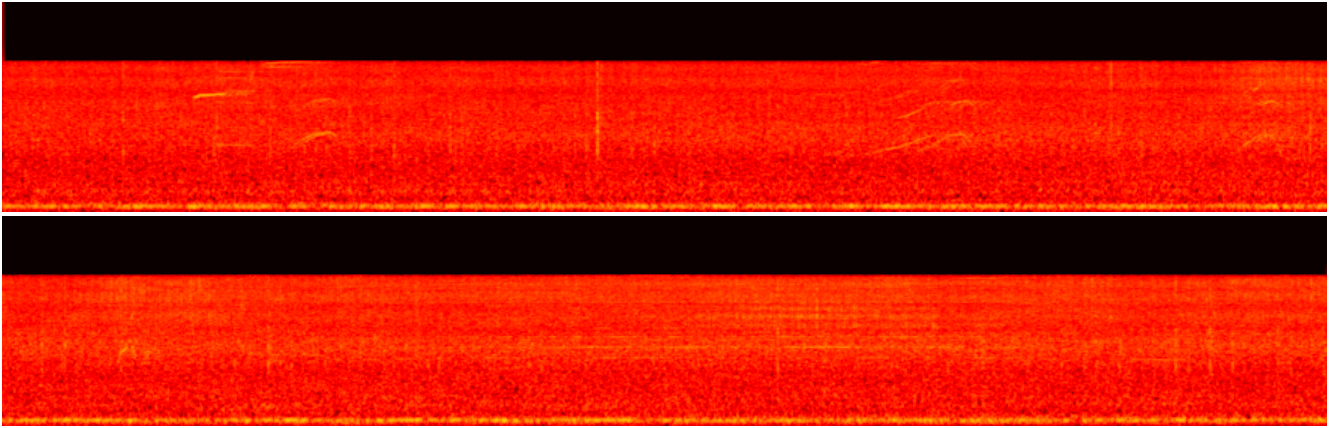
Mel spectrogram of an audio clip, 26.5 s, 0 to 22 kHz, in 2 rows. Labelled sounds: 8.6	9.4	killer whale, 7.3 to 8.0 kHz

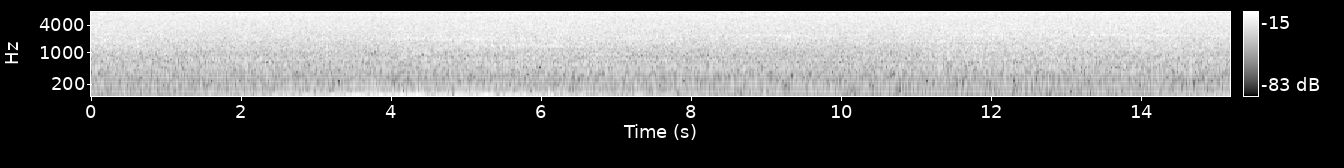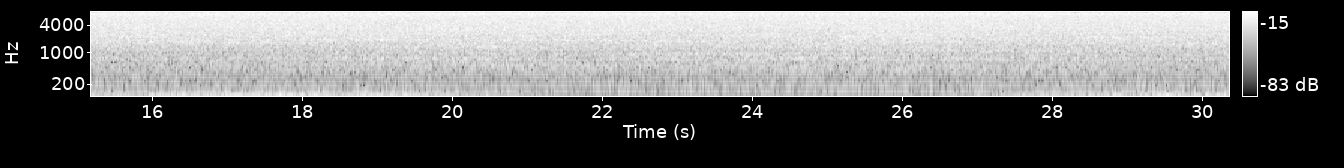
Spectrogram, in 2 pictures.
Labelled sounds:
0.0	0.3	vessel noise, 1.5 to 1.8 kHz

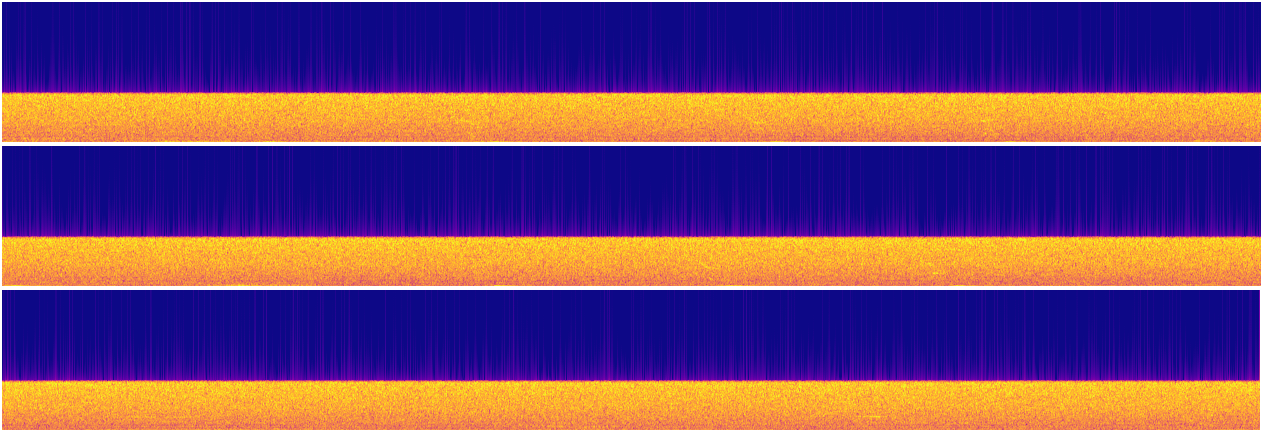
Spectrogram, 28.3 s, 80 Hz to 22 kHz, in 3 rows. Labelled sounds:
25.3	25.6	humpback whale, 2.2 to 2.4 kHz

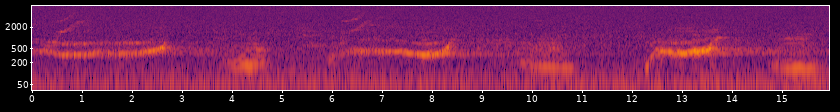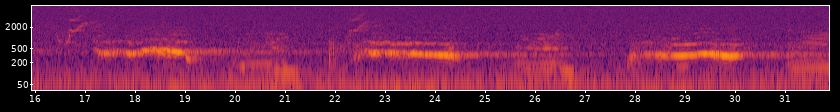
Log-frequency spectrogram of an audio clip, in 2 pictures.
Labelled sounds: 0.5	0.9	killer whale, offshore, 1.3 to 3.5 kHz
6.2	6.8	killer whale, offshore, 1.5 to 5.7 kHz
13.0	13.4	humpback whale, 0.80 to 0.93 kHz
13.7	14.0	humpback whale, 0.83 to 1.1 kHz
16.0	16.4	humpback whale, 0.86 to 1.1 kHz
16.6	17.2	killer whale, offshore, 0.80 to 5.7 kHz
22.3	22.7	killer whale, offshore, 1.5 to 3.7 kHz
29.1	29.5	humpback whale, 1.3 to 1.5 kHz
31.5	31.8	humpback whale, 0.90 to 1.1 kHz

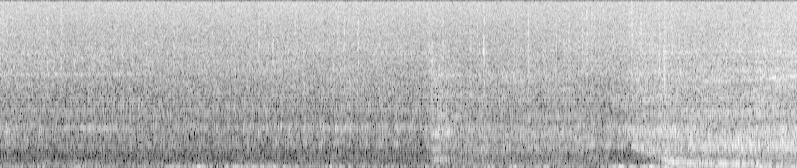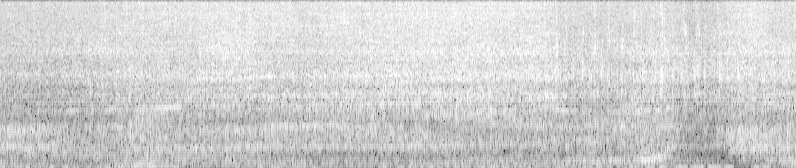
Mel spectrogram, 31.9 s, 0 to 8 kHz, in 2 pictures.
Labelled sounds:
18.0	18.3	vessel noise, 1.0 to 1.2 kHz
19.1	19.5	vessel noise, 0.99 to 1.2 kHz

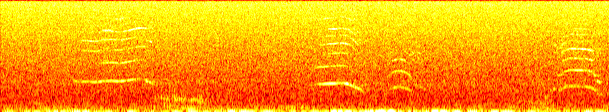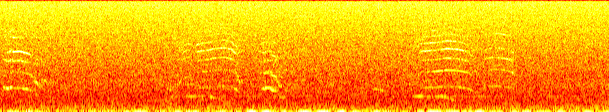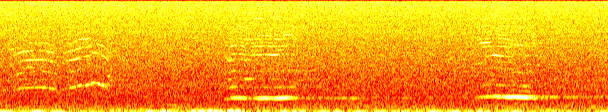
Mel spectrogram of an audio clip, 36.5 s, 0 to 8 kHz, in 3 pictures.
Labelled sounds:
1.6	3.0	humpback whale, 1.4 to 4.0 kHz
6.3	7.1	humpback whale, 1.2 to 3.9 kHz
7.8	8.3	humpback whale, 0.80 to 1.6 kHz
11.1	11.9	humpback whale, 0.86 to 2.3 kHz
12.2	12.9	humpback whale, 1.4 to 2.1 kHz
16.1	16.9	humpback whale, 1.5 to 2.7 kHz
17.4	17.7	humpback whale, 0.80 to 1.1 kHz
20.6	22.6	humpback whale, 0.96 to 3.4 kHz
24.7	25.3	humpback whale, 1.4 to 2.1 kHz
25.7	26.2	humpback whale, 1.5 to 3.0 kHz
29.3	29.9	humpback whale, 1.8 to 1.9 kHz
33.9	34.9	humpback whale, 1.7 to 2.7 kHz

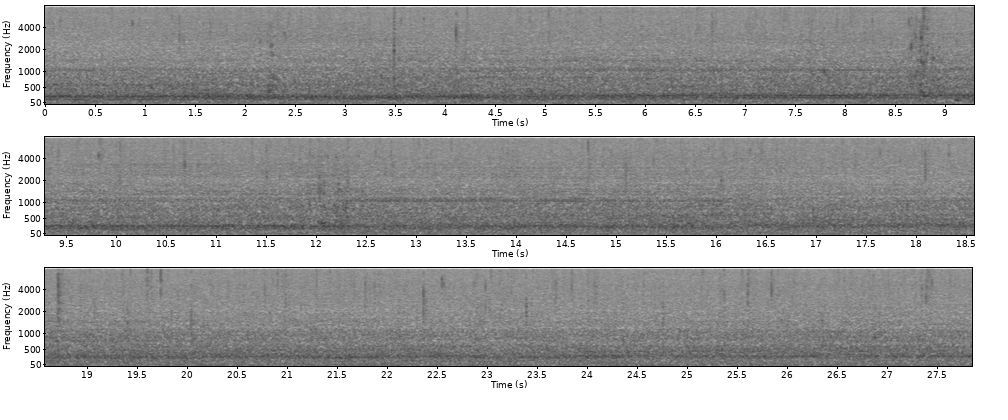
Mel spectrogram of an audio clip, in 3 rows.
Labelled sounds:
12.3	12.6	vessel noise, 1.0 to 1.2 kHz

